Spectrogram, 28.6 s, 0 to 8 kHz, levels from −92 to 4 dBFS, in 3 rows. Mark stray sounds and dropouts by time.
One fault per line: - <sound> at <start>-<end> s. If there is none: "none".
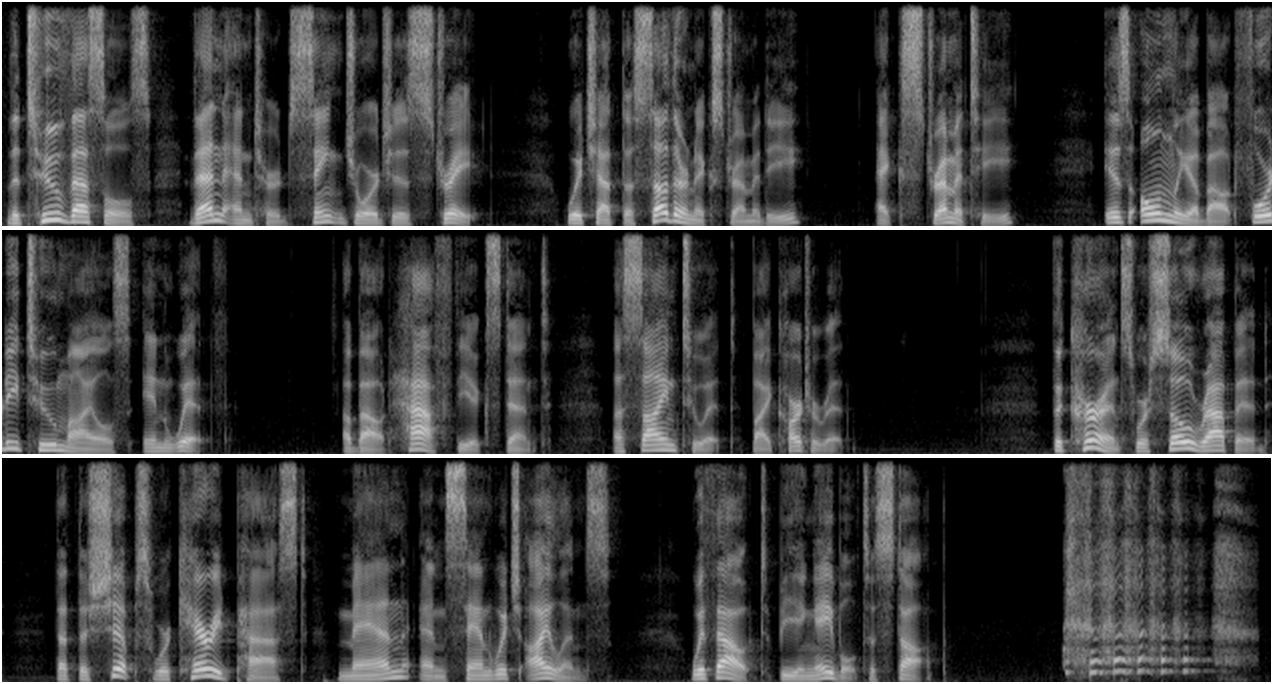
- laugh at 27.0-28.5 s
